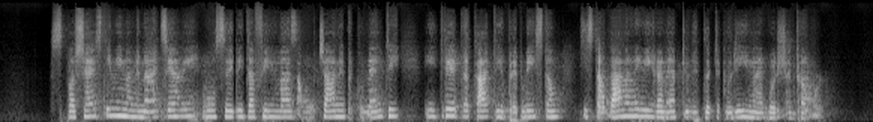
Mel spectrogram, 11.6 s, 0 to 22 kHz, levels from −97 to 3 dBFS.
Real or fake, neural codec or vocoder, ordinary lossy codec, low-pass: fake; codec, 44.1 kHz, 0.9 kbps, DAC; MP3, 96 kbps; 19.8 kHz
